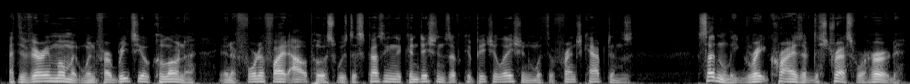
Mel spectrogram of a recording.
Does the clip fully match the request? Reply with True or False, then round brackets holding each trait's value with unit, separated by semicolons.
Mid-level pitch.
False (110 Hz)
